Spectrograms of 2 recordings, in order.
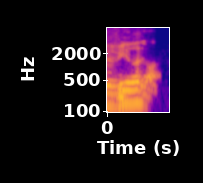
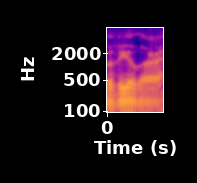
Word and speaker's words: Avila: that yes, Torrance, yes, Steve, how do you pronounce his name? Steve Avila. Yeah, Avila, the guard out of TCU.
